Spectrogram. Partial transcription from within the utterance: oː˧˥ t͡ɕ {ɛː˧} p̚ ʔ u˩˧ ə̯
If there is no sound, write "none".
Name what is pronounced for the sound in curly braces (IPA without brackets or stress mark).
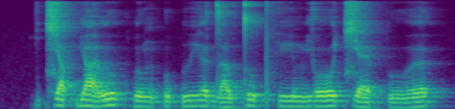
ɛː˧˩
